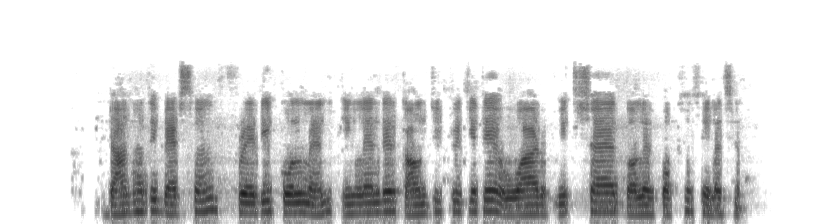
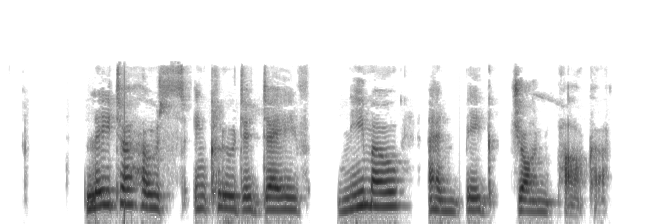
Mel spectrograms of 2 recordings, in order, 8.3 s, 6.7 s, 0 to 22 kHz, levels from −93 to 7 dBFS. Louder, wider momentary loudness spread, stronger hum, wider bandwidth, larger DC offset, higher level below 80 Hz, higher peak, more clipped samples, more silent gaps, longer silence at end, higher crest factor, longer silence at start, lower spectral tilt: about the same, -17 LUFS vs -18 LUFS; second, 8 LU vs 14 LU; neither; about the same, 7.8 kHz vs 7.8 kHz; neither; about the same, -58 dBFS vs -58 dBFS; about the same, -2 dBFS vs -2 dBFS; neither; second, none vs 3.11-3.37 s, 4.21-4.28 s, 5.00-5.11 s; first, 0.85 s vs 0.6 s; about the same, 16 dB vs 16 dB; first, 1.05 s vs 0.85 s; about the same, -6.5 dB/octave vs -6.5 dB/octave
